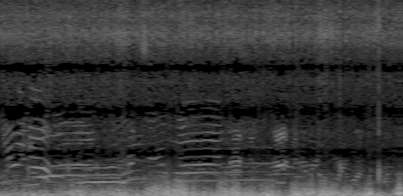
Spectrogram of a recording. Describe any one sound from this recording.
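Young players call out loudly from across an open field.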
